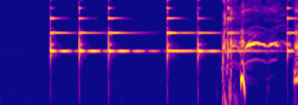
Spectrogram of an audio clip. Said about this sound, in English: First of all, we'll repeat that example of jingle bells. Okay. With spatula and glass.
